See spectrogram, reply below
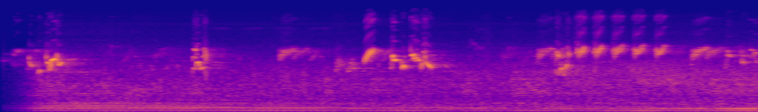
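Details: Wild-caught bird from Rayong, Thailand, singing in the 'plai ho' song style: short bright chirped and warbled phrases in scattered bursts, then a quick run of repeated notes near the end over a low steady hum.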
